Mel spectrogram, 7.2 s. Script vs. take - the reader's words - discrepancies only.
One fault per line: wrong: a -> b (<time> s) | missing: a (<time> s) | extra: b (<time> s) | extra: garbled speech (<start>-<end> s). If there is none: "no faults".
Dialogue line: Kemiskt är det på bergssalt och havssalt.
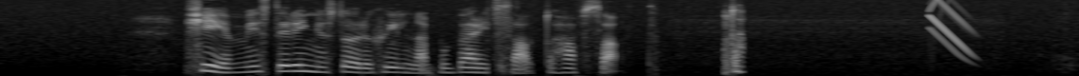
extra: ingen större skillnad (2.0 s)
